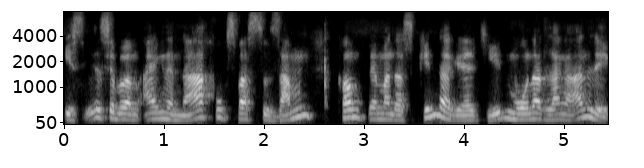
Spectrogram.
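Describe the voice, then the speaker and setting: Male speech, fairly high in pitch, at a moderate pace with lively intonation and hardly any pauses. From Rhineland, Cologne. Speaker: capital market analyst. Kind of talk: interview.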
